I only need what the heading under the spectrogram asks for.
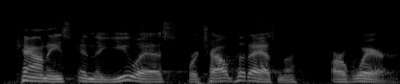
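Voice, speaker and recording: A man speaks. His intonation is lively. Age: 60s. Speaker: political candidate. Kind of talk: campaign speech.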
